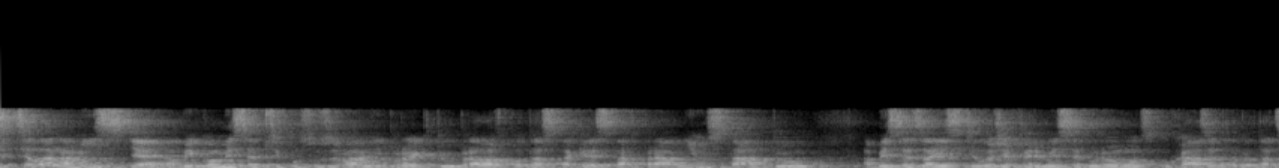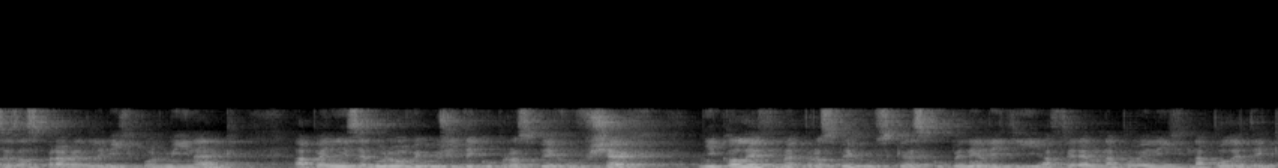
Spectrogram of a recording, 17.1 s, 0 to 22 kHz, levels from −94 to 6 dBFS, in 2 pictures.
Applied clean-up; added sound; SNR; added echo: none; none; none; reverberation time 0.8 s.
